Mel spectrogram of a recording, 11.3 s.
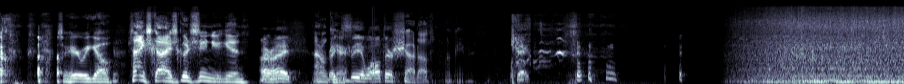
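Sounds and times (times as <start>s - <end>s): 
speech: 0.7s - 7.8s
car driving road and engine rumble: 9.1s - 11.2s.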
